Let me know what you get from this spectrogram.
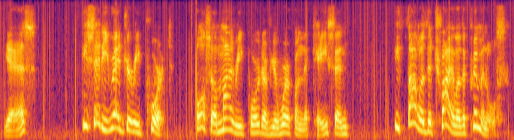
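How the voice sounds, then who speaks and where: A stern commanding officer acted by a man with strongly varied pitch. He is formal and authoritative, measuring out his words like a superior in a 1950s radio police drama. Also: wildly swooping pitch, moderate pace, fairly bright tone, heavily acted, poor audio. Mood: formal, measured.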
